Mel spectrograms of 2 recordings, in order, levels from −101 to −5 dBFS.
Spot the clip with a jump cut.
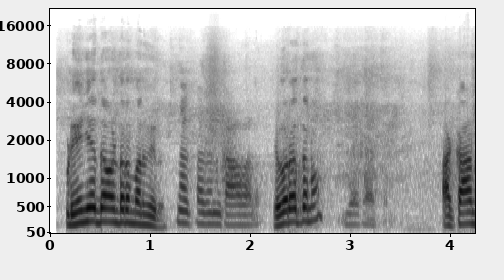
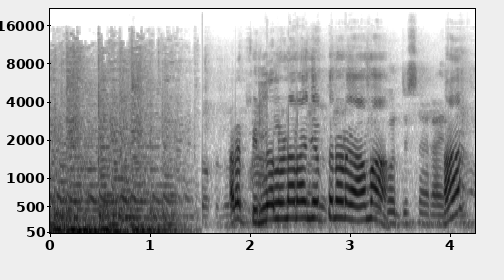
second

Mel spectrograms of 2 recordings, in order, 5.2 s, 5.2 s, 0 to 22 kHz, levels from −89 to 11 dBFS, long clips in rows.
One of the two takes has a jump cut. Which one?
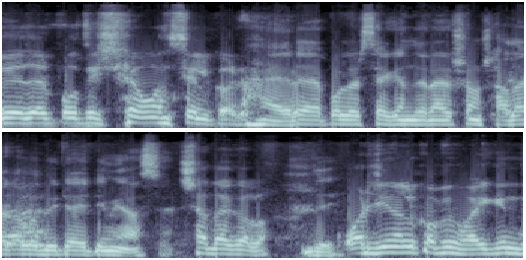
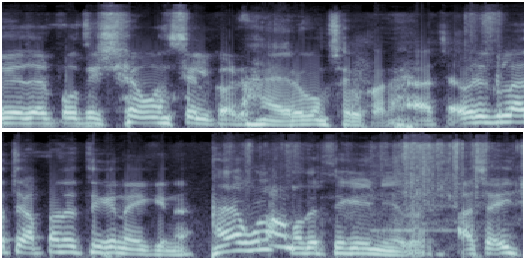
first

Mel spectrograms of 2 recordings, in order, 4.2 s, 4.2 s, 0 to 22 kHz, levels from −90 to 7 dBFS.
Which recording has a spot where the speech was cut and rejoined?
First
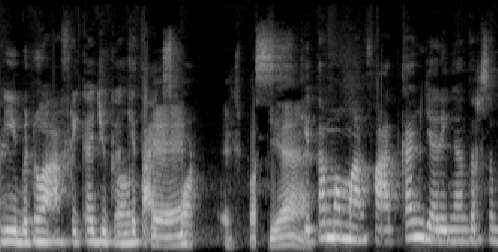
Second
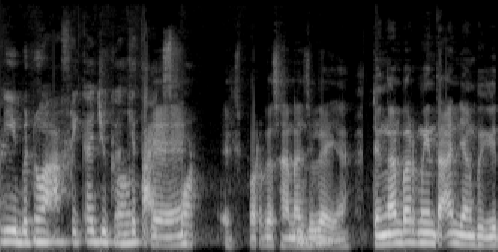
first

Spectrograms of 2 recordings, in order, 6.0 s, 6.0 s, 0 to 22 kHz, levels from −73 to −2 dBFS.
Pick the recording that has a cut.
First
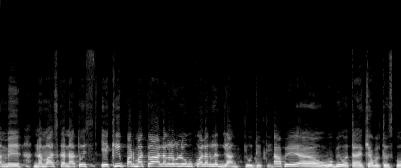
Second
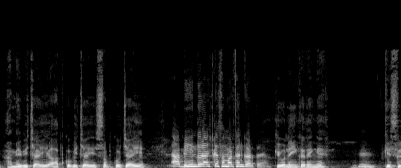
first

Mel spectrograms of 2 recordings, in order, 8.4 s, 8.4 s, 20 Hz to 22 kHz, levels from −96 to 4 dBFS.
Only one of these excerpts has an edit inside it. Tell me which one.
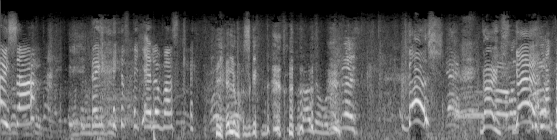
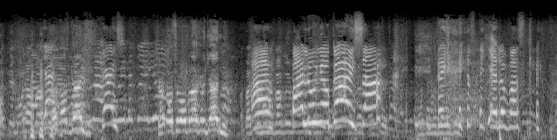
first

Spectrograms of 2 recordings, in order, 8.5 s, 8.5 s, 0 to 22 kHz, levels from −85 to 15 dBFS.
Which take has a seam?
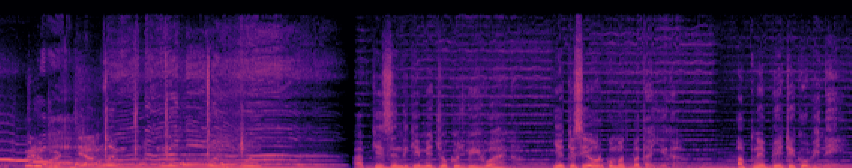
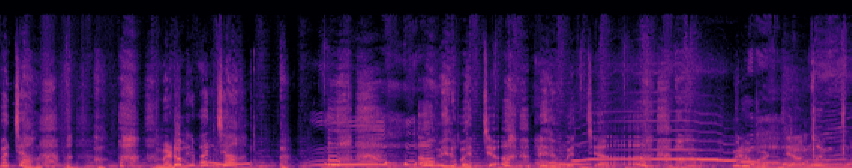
first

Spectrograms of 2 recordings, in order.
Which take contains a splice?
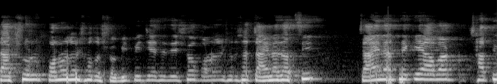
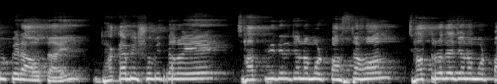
second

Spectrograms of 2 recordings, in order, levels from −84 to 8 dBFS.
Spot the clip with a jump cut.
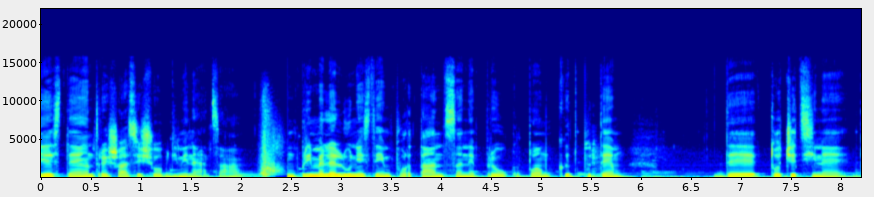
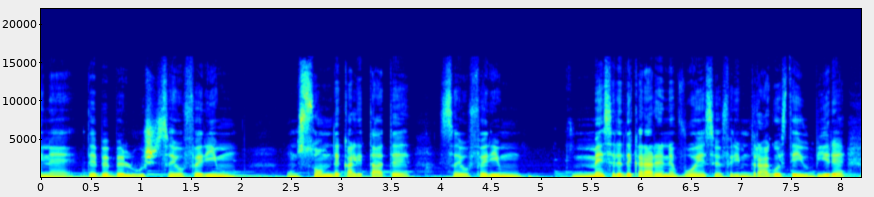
first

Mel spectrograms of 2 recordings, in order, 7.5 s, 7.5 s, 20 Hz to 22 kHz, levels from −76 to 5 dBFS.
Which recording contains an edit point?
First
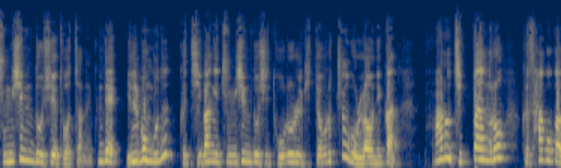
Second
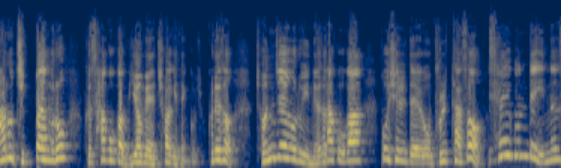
second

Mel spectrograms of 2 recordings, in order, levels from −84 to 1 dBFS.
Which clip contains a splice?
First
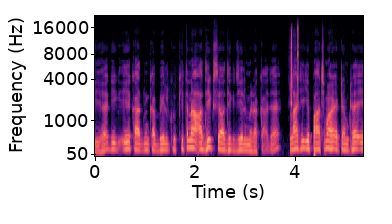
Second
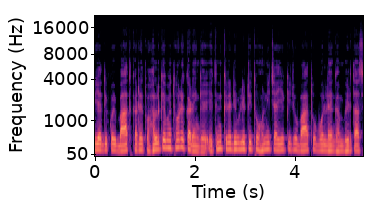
first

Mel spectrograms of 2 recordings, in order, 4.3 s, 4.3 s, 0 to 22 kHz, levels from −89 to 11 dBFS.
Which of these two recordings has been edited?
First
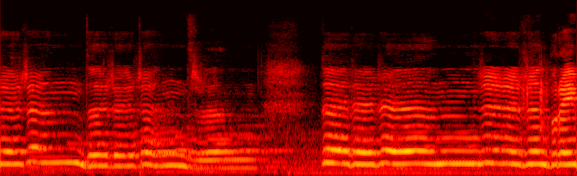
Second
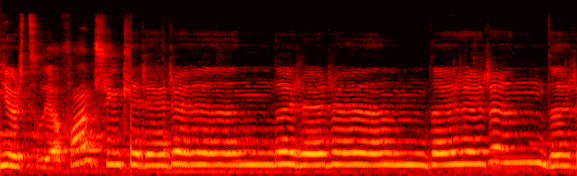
second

